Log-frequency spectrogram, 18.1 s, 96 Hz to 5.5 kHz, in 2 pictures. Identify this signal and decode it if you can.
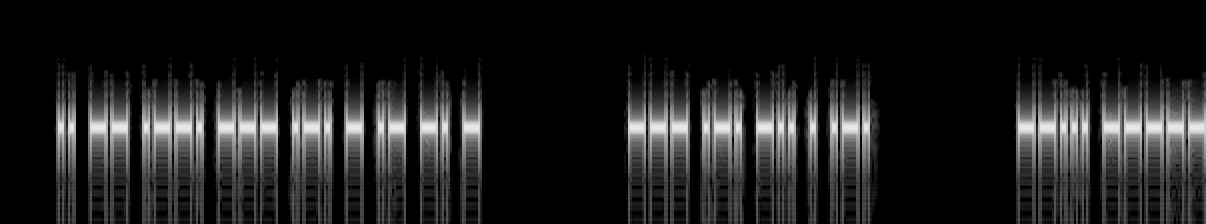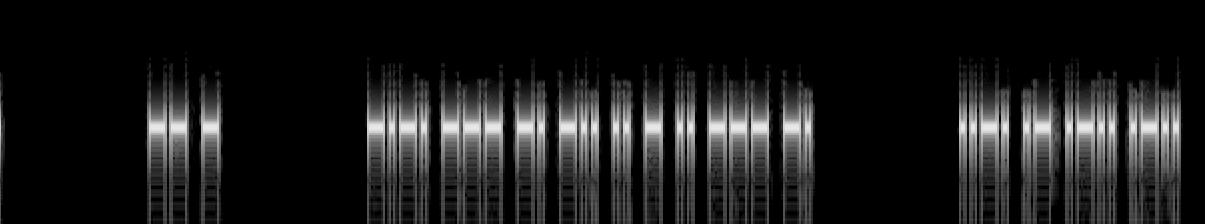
Morse code, heard as a keyed tone, about 30 wpm, 550 Hz. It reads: IMPORTANT ORDER 70 MT CONDITION FALL
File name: Ultimate Word List / 30WPM Ultimate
